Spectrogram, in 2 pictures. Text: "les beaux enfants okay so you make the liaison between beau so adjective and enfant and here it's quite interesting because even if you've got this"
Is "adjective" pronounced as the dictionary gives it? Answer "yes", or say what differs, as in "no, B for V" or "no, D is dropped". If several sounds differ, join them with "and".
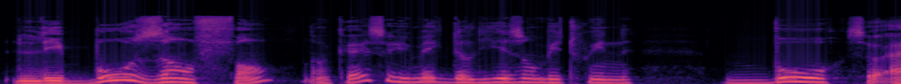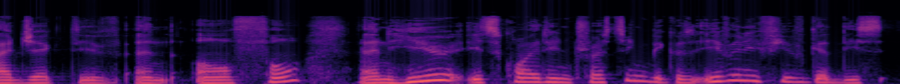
yes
